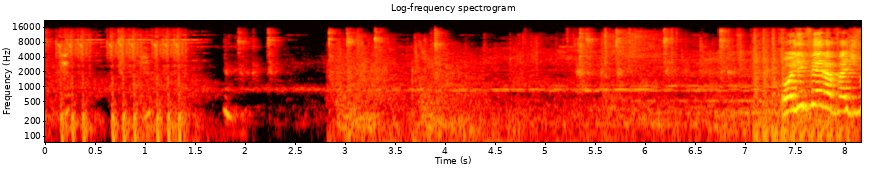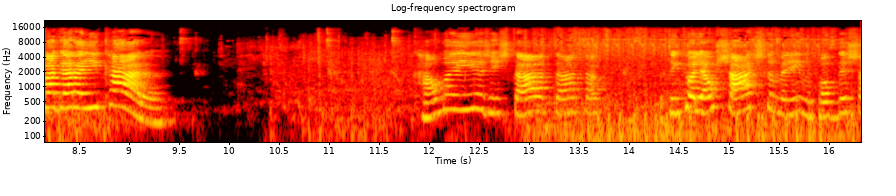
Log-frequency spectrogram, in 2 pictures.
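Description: Gunshots fire in a video game.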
